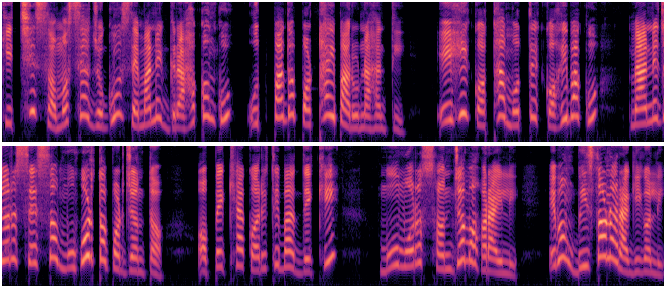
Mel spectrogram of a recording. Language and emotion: Odia, angry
